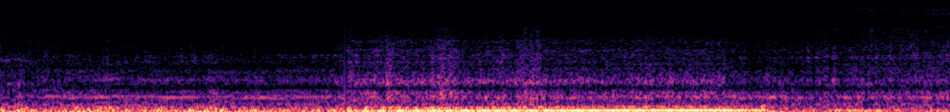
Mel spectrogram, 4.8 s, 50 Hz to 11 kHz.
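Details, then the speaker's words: Nissan Patrol GU with an LS1 V8 swap, driving after gear-shift work: a low drone rises over road noise, suspected to be the transfer case not fully engaged while trying to shift out of two-wheel drive. "i think that's transfer case that's transfer case might not be fully in gear actually i think that's transfer case because the [ __ ] transfer shifter was going nuts"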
